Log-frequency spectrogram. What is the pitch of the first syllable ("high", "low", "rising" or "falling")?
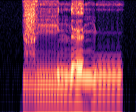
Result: high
